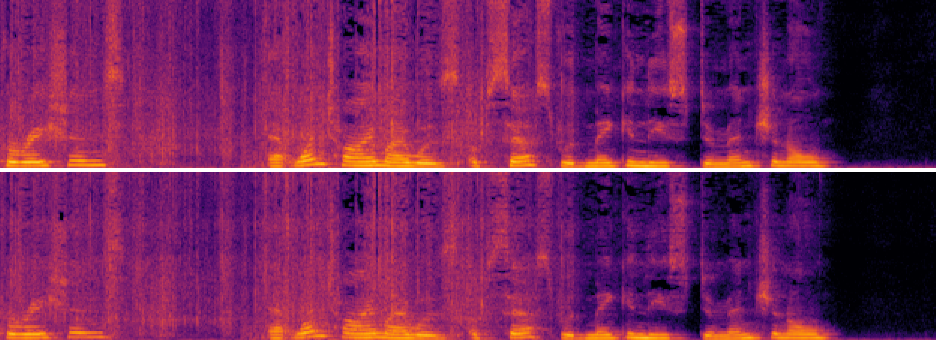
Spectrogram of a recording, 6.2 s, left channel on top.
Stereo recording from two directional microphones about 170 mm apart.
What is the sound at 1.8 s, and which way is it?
Speech, 40° left (ahead or behind).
